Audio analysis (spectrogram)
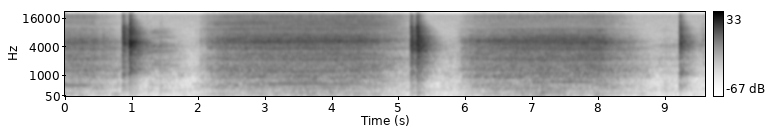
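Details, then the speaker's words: Dapol O gauge Class 09/08 shunter running on test track at about 45% power, before greasing: a harsh buzzing whir rising and falling with each run, broken by sharp bangs. The gear drive sounds rough and dry; the cause is suspected, not confirmed. "So you can see it is quite noisy, and that was about 45%."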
